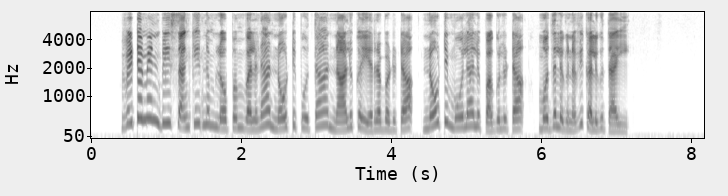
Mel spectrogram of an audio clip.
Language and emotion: Telugu, neutral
